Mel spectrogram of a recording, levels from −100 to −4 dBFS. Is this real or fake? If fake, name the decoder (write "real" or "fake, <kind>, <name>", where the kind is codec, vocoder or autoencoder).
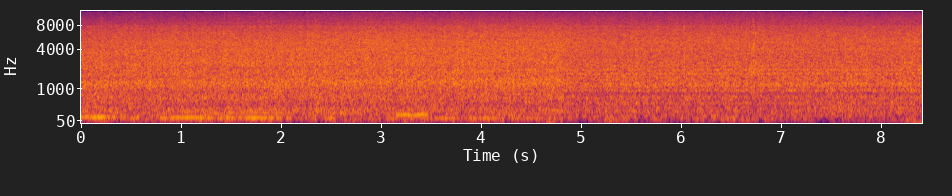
real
